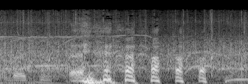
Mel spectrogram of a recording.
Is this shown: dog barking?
no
